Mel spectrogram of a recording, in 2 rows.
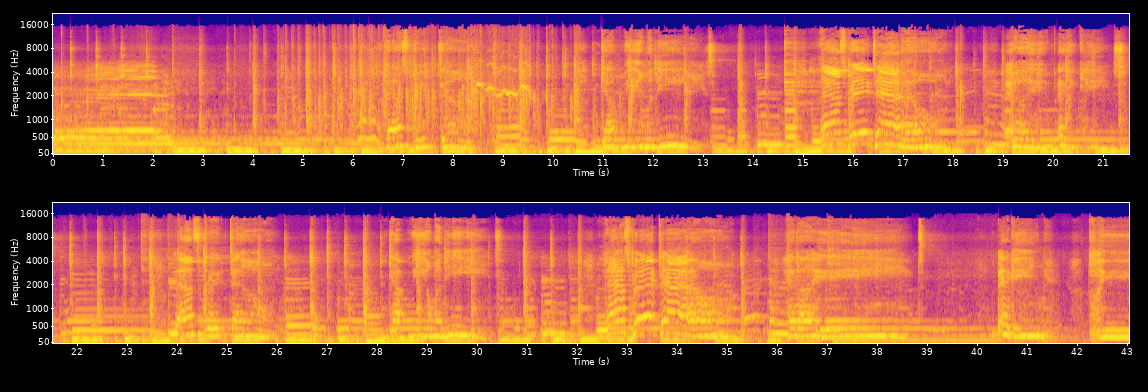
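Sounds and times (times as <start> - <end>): hard rock band playing: 0.0 - 11.6, 13.1 - 20.4, 21.2 - 28.5, 30.4 - 37.3
bass guitar low chunky notes: 0.0 - 41.6
lead guitar with vibrato: 0.0 - 41.8.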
